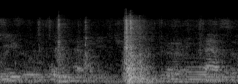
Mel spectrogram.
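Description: Soft, murmured voices, with one short sharp knock about a second and a quarter in.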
